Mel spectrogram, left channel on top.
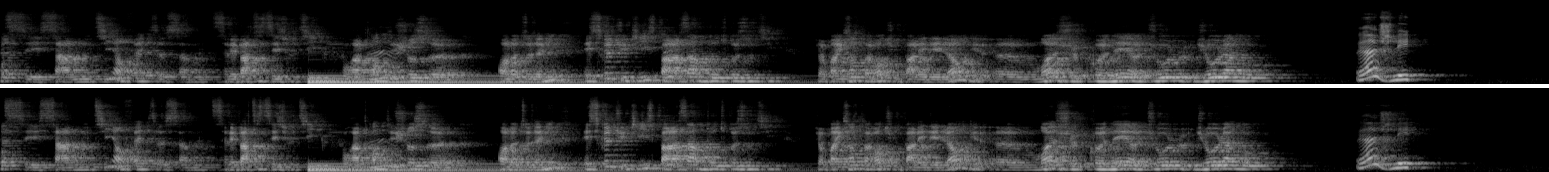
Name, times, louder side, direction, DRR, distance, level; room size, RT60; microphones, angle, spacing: voice 1, 0.0-3.2 3.4-4.7 5.0-7.8 8.2-12.6, equal, 45° right, 1 dB, 7.4 m, -30 dB
sound 1, 3.1-8.2, left 2 dB, 25° left, 0.9 m, -35 dB
voice 2, 3.7-4.1 6.6-6.8 13.6-14.1, left 3 dB, 75° left, 11 dB, 1.3 m, -28 dB
25.5 x 15.5 x 6.5 m, 0.84 s
head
